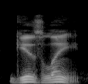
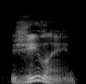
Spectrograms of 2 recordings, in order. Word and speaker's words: Ghislaine: I used to pronounce it Ghislaine, and that's phonetic. It's spelled Ghislaine, but it's a French name, and it's pronounced in a French manner, Ghislaine. Ghislaine Maxwell, the daughter of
